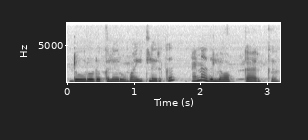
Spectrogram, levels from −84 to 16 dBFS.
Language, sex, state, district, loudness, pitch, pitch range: Tamil, female, Tamil Nadu, Nilgiris, -14 LUFS, 235 Hz, 220-260 Hz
